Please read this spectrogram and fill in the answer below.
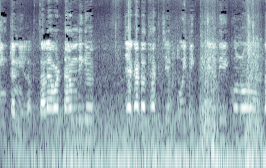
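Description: Steady low engine and road hum heard from inside a Suzuki car's cabin as it drives slowly, with voices over it and a brief swell of noise about three seconds in.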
